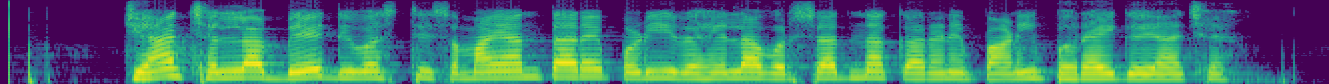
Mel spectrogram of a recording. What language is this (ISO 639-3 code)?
guj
